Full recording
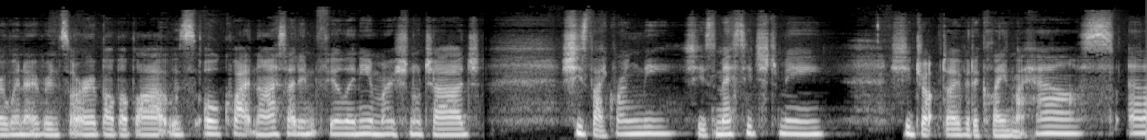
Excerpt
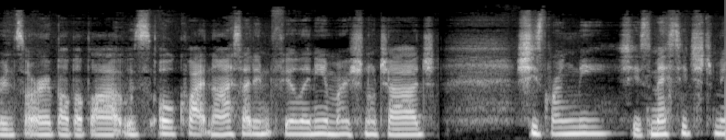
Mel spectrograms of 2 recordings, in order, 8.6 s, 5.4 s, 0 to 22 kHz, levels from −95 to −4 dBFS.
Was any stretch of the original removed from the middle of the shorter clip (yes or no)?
yes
